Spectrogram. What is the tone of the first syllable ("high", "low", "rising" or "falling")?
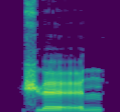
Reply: low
